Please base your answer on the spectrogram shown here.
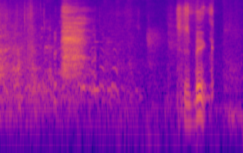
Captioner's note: Alex sighs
